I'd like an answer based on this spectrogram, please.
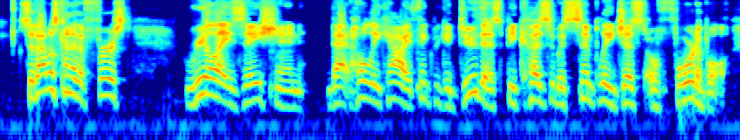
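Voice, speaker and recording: Against a quiet background, a man with an American accent speaks at a moderate pace with lively intonation. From US Mid-Atlantic, near Washington DC. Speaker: independent filmmaker. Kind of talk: casual interview. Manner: animated.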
